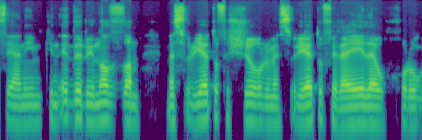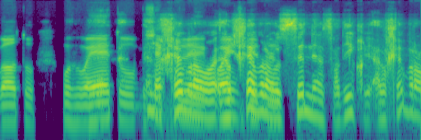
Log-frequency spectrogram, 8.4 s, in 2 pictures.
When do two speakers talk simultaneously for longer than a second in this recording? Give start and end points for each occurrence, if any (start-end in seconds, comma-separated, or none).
5.1-7.0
